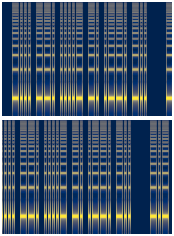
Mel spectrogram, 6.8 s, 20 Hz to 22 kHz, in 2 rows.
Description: Morse code, heard as a keyed tone, about 30 wpm, 650 Hz. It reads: BG4NPD BG4NPD K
